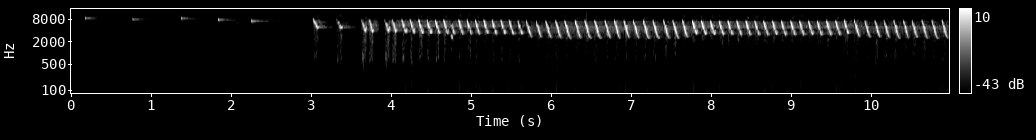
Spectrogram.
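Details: Saffron finch of the "metralha" song style, recorded for teaching captive birds: five thin high whistled notes spaced about half a second apart, then a long rapid machine-gun-like trill of buzzy notes lasting over seven seconds, clean background.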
